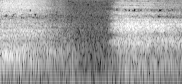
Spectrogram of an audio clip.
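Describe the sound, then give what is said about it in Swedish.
Deep breaths taken with eyes closed: two airy, breathy rushes separated by a short quiet pause, each fairly soft and broad, with no voices. “Det är bara att ni blundar och drar ett par djupa andetag.”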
